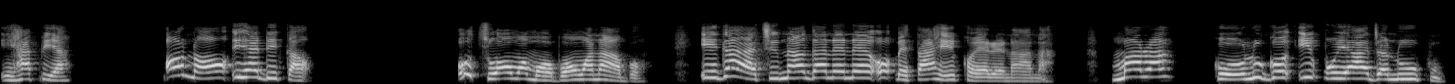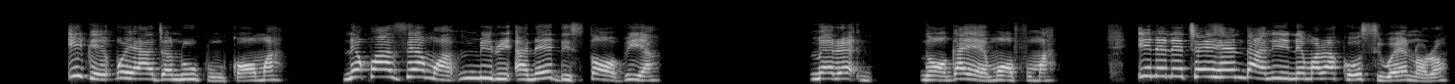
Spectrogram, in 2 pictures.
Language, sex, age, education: Igbo, female, 46-60, tertiary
